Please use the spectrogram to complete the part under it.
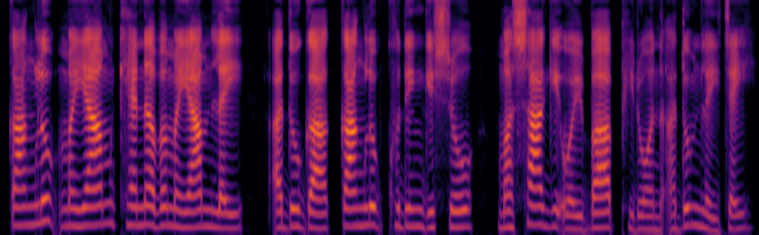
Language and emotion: Manipuri, neutral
